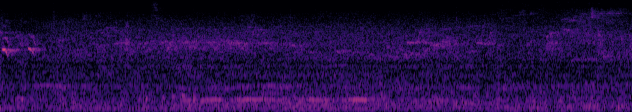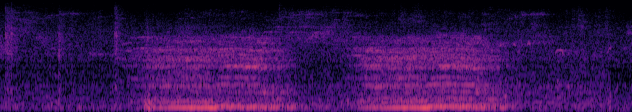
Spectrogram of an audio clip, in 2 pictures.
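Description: Animatronic dinosaur's loudspeaker playing a recorded low bellowing call twice, each call a couple of seconds long with a short gap between them.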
